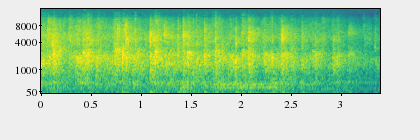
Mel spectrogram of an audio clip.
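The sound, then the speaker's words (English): Audience applause for a presenter after her talk on measuring wellness fills the whole stretch, a dense, steady wash of many hands clapping at once, holding an even loudness before easing slightly at the end. No one speaks. “And a big round of applause to Jennifer, please.”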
